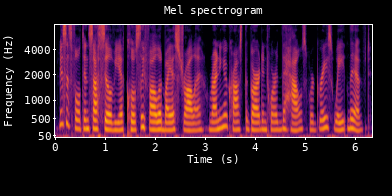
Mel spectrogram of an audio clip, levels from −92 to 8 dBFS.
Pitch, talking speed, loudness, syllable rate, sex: 220 Hz, 180 wpm, -17 LUFS, 5.9 syllables/s, female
